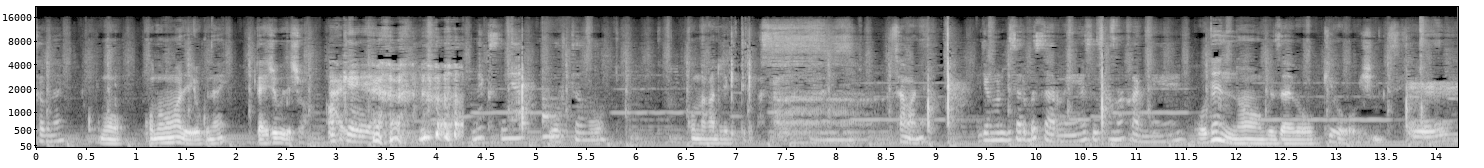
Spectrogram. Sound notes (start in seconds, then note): 3.3 laughs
